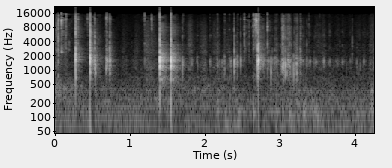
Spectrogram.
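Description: A bunch of steel and brass keys clicking and scraping against the glass screen of a Samsung P3 MP3 player. A run of sharp clicks, with a rasping scrape in the middle.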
